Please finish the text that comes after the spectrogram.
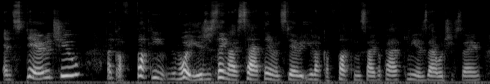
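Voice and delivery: high, loud, fast offended rant; indignant outrage. Retold or imitated. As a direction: fire back, insulted and defensive. Retelling friend's defensive outburst.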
